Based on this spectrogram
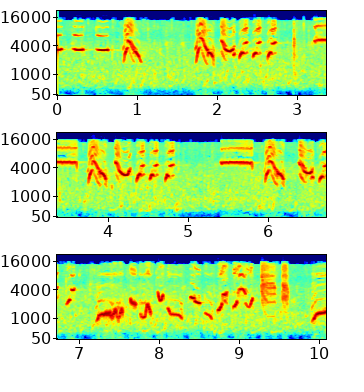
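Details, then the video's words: White-rumped shama (murai batu) song from a master recording meant for training other songbirds: bursts of high, sharp whistled and chirping notes, fast rising and falling slurs, and quick trills, broken by short pauses. "Suara kicau burung murai batu"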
